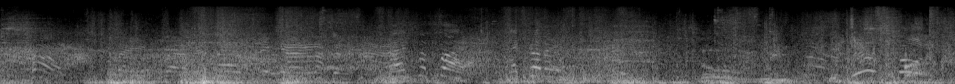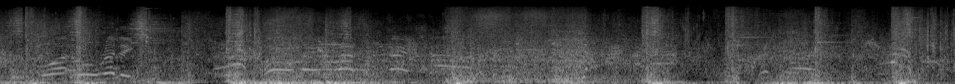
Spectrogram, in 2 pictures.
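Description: Heavy blows thud and crack against creatures in a frantic melee.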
